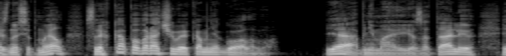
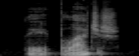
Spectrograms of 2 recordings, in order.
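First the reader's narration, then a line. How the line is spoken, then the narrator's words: Soft gentle question. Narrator (Russian): спрашиваю я мягко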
